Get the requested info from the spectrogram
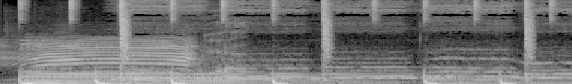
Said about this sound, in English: Where did the moo come from? The cow, dude.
